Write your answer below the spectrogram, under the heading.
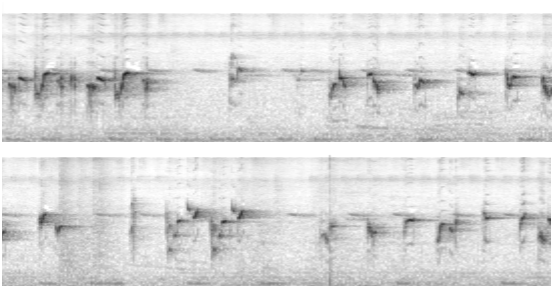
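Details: Sooty-headed bulbul in full, lively song, played to stir up other bulbuls; opening cluster of rich chirps, then evenly spaced short warbled notes that dip and lift, about two per second.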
